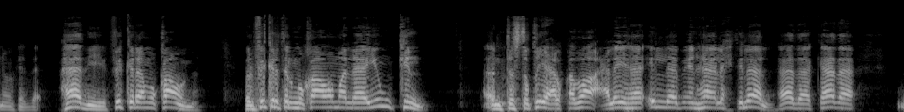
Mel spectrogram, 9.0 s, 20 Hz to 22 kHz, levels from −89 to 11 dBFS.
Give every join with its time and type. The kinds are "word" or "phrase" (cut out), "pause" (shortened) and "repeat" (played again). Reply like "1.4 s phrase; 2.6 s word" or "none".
none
